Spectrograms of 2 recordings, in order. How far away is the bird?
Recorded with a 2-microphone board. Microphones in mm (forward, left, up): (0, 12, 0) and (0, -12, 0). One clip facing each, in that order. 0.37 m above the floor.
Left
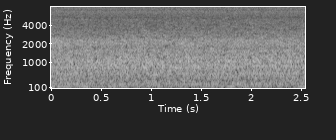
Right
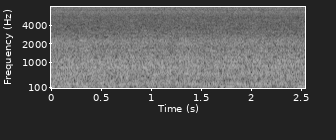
I don't hear a bird.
